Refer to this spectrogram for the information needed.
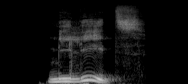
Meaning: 1. militia 2. militsia
- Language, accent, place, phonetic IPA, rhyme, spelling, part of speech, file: German, Germany, Berlin, [miˈliːt͡s], -iːt͡s, Miliz, noun, De-Miliz.ogg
